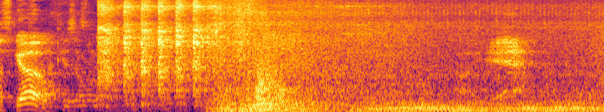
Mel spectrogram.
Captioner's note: engine revving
